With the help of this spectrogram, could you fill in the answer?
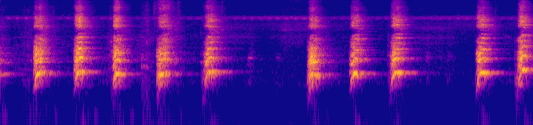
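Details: German Shepherd named Leo barking at night at home, alerting that another dog is outside; sharp barks in quick bursts of four to five, about two per second, with short pauses between bursts.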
